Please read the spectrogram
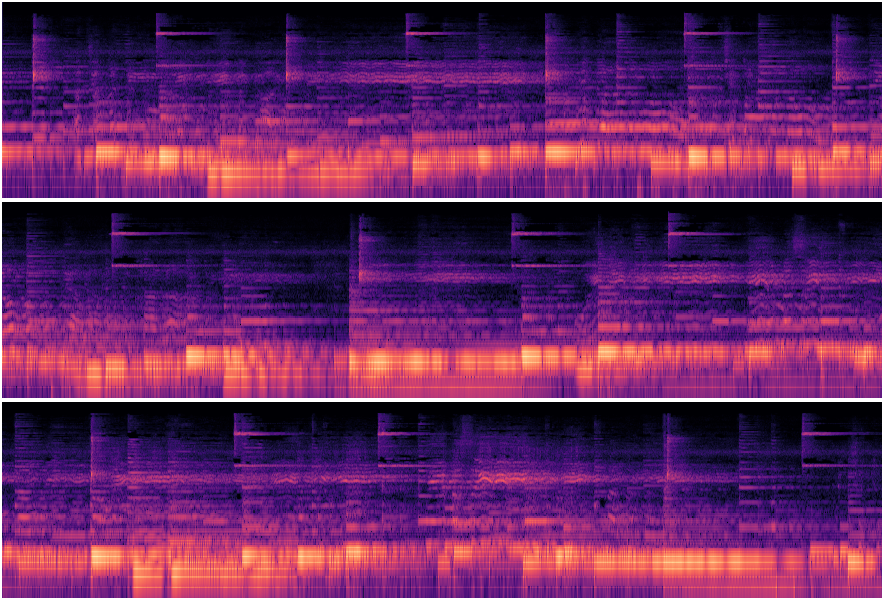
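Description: A woman singing a Burmese song into a microphone, accompanied by a plucked mandolin.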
